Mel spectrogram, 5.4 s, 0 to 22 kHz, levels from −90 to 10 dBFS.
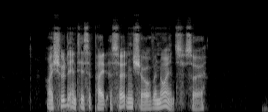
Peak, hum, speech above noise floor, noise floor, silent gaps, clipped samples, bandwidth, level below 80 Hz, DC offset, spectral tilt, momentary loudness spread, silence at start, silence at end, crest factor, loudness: -4 dBFS; none; 59 dB; -84 dBFS; none; under 0.1%; 11 kHz; -60 dBFS; under 0.1%; -3 dB/octave; 9 LU; 0.95 s; 1.25 s; 24 dB; -23 LUFS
